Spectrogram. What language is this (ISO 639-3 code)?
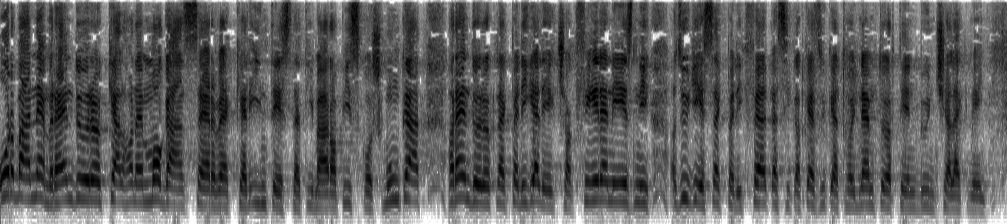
hun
